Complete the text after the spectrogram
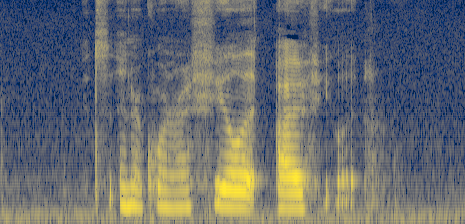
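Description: A young woman speaks softly up close.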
